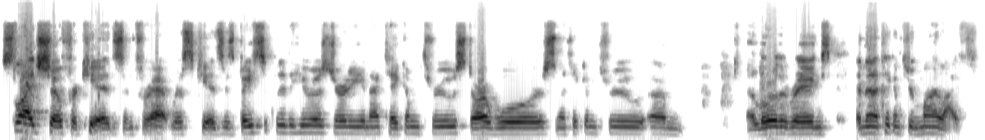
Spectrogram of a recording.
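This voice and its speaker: A man's voice: a little high, flat delivery, moderate pace, a little mellow, low-quality recording. A middle-aged man telling his story as a guest in a casual interview, impassioned and emphatic with a joking streak. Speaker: guest educator.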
